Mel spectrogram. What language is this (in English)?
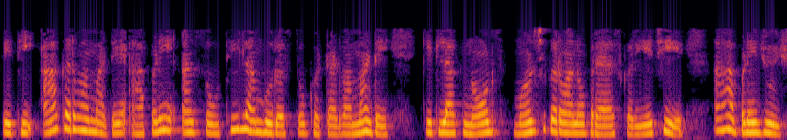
Gujarati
